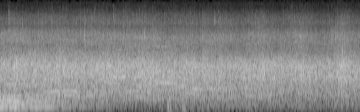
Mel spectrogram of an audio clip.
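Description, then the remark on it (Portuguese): A church audience applauds the name of Jesus steadily as more people come forward, a dense, even wash of many hands clapping at constant loudness for the whole stretch, with no single claps standing out. “E vamos aplaudir mais, porque está chegando mais gente.”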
